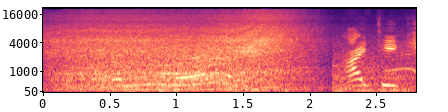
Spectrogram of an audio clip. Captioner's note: air hose whooshes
